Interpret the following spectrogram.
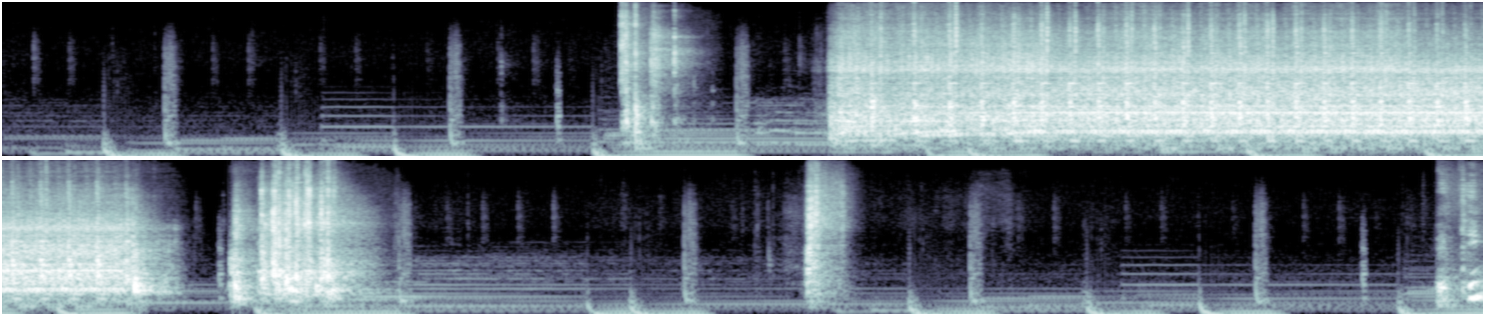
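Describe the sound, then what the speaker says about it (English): A sewing machine stitching a vinyl sling, a few short bursts and then a steady four-second run of rapid mechanical stitching, close up, with scattered clicks and handling noises between runs. "I cut two, so I'm just gonna sew this down."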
